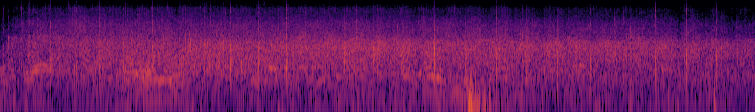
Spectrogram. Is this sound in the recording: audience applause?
yes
